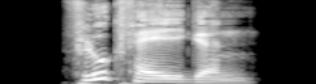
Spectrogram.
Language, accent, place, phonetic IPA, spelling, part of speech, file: German, Germany, Berlin, [ˈfluːkˌfɛːɪɡn̩], flugfähigen, adjective, De-flugfähigen.ogg
- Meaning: inflection of flugfähig: 1. strong genitive masculine/neuter singular 2. weak/mixed genitive/dative all-gender singular 3. strong/weak/mixed accusative masculine singular 4. strong dative plural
